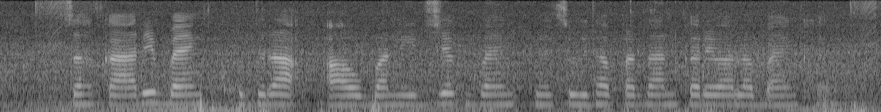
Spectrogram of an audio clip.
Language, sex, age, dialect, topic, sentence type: Magahi, female, 18-24, Central/Standard, banking, statement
